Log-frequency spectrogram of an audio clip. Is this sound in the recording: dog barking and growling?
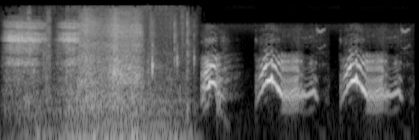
yes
